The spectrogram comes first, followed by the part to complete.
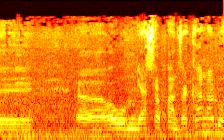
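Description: Speech only: a man talking, with a drawn-out vowel at the start and a short pause before he carries on.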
